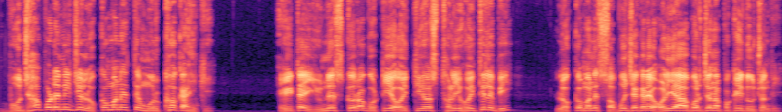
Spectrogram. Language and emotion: Odia, angry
